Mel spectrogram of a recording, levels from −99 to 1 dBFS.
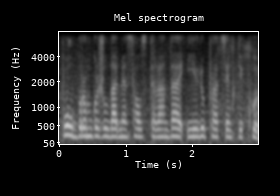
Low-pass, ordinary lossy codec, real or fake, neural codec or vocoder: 7.2 kHz; MP3, 64 kbps; fake; codec, 16 kHz, 0.8 kbps, ZipCodec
